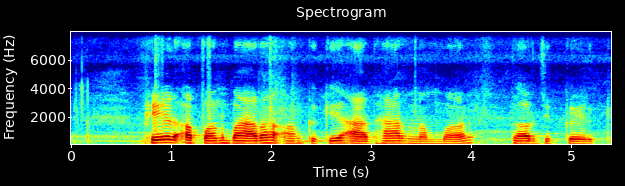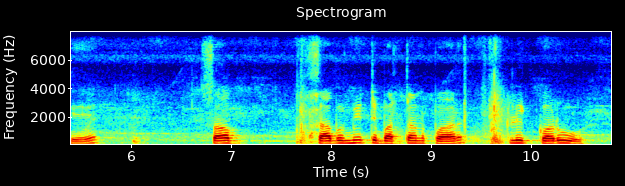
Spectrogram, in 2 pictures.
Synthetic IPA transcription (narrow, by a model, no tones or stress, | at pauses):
pʰeɾəpənbaɾəɦə̃ŋkkead̪ʱaɾnəmbəɾ | d̪əɾd͡ʒkəɪɾke | səbmiʈbət̪ənpəɾklikːəɾu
